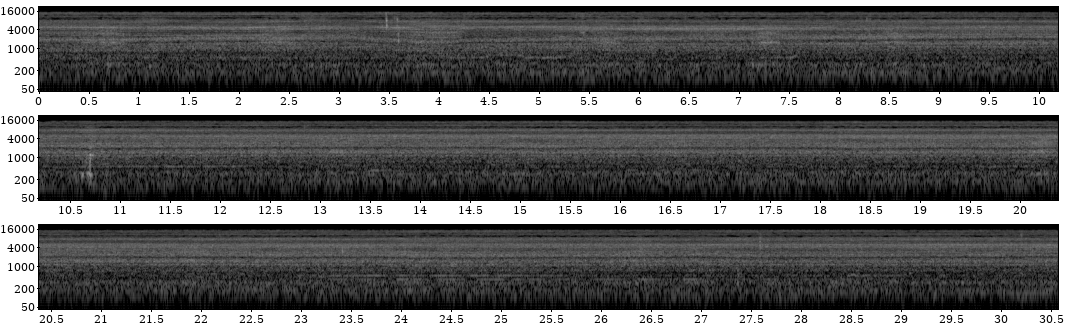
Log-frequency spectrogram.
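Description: Small handheld gas torch burning with a small blue flame, a steady hiss, as it heats a typewriter type slug for resoldering. One faint click about ten seconds in.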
